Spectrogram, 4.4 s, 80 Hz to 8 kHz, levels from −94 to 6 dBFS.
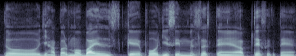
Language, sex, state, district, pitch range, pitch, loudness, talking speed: Hindi, male, Chandigarh, Chandigarh, 95-105 Hz, 100 Hz, -20 LUFS, 200 wpm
